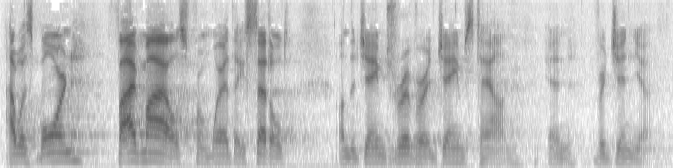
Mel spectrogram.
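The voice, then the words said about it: Non-Texan American accent. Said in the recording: “You can tell from my voice that I wasn't born in Texas.”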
